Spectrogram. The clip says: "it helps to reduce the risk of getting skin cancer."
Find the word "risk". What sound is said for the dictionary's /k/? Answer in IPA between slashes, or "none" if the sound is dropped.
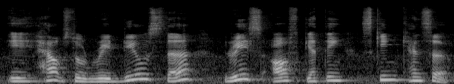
none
